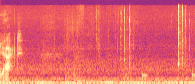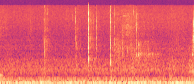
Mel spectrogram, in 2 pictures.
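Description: Laptop keys click softly as a young man types.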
